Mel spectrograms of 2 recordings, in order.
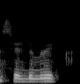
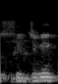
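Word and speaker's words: Sidgwick: वैसे सिडविक में जी साइलेंट होता है, ऐसे अब बोलते नहीं है तो वो सिजविक होता है, उससे कुछ होता है।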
